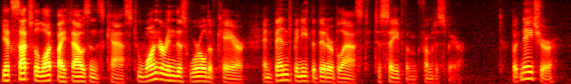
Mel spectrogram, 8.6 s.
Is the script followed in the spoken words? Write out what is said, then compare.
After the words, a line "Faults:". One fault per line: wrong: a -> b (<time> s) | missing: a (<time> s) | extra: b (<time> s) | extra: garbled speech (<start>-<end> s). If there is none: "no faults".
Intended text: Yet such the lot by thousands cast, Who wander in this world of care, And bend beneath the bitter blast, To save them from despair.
Yet such the lot by thousands cast, Who wander in this world of care, And bend beneath the bitter blast, To save them from despair. But Nature
Faults:
extra: But Nature (7.7 s)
